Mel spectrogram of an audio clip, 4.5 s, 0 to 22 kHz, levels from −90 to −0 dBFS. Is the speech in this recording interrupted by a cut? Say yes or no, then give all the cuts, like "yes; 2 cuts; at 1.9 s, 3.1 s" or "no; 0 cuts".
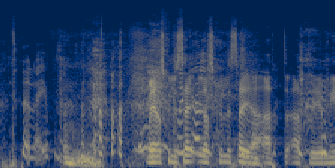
no; 0 cuts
